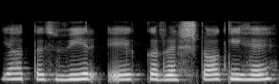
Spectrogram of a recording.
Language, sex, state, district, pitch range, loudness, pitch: Hindi, female, Uttar Pradesh, Lucknow, 225-245 Hz, -14 LUFS, 230 Hz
